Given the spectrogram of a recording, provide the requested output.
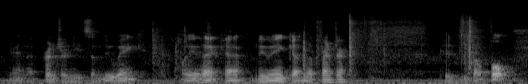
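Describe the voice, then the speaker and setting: A man speaks at a very deep, low pitch with ordinary variation and a fairly quick pace, broken by long, frequent pauses. Noticeable background noise and audible room echo fill the recording. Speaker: car DIY vlogger. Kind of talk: casual tutorial. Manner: halting.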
